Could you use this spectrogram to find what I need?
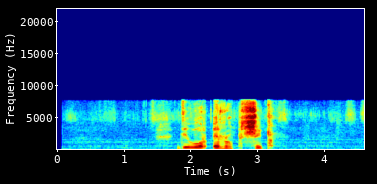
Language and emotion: Russian, angry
